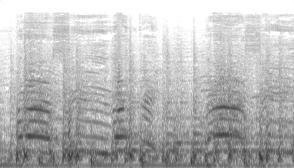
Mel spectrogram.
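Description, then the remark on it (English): A large crowd at a rally in Mexico for presidential frontrunner Andrés Manuel López Obrador chants "President, President" in loud unison, a rhythmic two-part shout repeated over and over, with a steady low hum running underneath. “Shouting, "President, President," the crowd at this recent rally celebrates López Obrador's frontrunner status.”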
